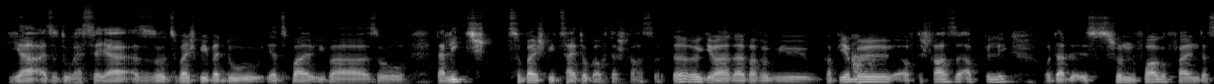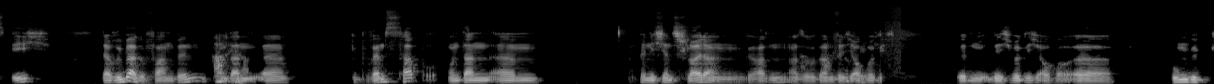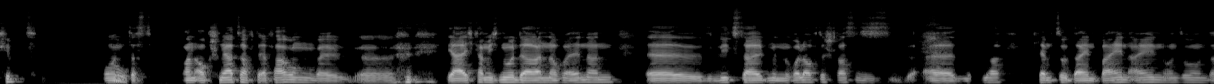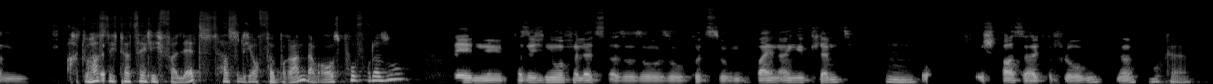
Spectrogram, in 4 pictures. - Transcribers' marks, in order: distorted speech; other background noise; other noise; static; mechanical hum; snort; unintelligible speech; unintelligible speech
- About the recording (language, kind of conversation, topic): German, podcast, Welche wichtige Lektion hast du aus deinem ersten Job gelernt?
